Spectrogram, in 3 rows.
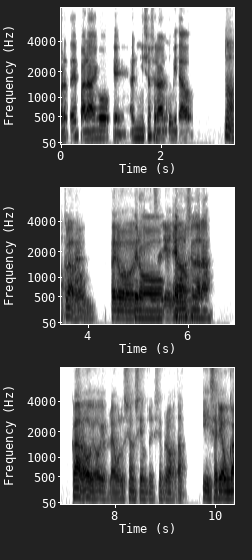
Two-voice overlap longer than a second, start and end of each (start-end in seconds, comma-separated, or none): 4.9-6.3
